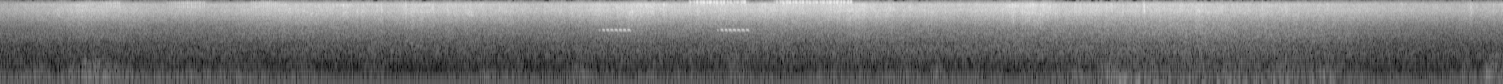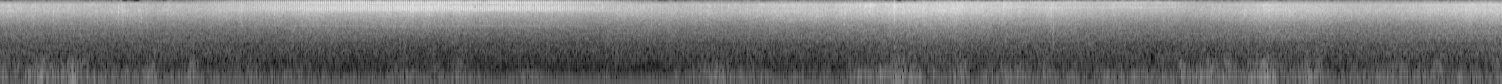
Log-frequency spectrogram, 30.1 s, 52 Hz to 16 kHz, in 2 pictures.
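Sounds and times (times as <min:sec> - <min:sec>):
wind blowing with hiss: 0:00.0 - 0:30.0
wind gusts buffeting microphone: 0:14.6 - 0:17.7, 0:21.9 - 0:30.0.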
